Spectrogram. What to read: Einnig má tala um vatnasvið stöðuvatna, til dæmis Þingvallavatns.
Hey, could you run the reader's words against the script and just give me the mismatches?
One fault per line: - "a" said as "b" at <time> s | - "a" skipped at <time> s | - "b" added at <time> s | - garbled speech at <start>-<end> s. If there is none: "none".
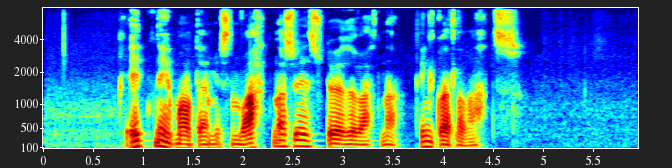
- "tala" said as "dæmis" at 1.6 s
- "til dæmis" skipped at 3.5 s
